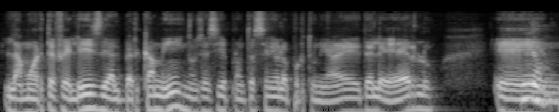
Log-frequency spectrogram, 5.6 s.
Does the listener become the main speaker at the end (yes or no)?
no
